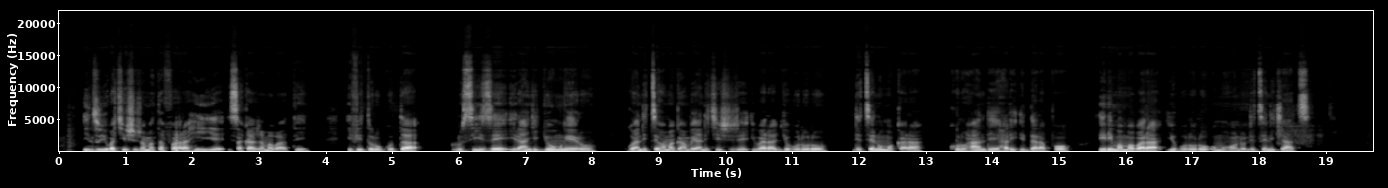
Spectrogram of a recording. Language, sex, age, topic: Kinyarwanda, male, 25-35, education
